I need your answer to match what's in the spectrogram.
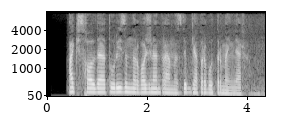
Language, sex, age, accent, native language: Uzbek, male, 18-24, Jizzax, Uzbek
